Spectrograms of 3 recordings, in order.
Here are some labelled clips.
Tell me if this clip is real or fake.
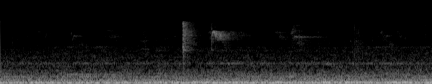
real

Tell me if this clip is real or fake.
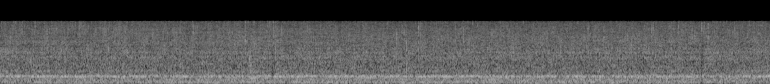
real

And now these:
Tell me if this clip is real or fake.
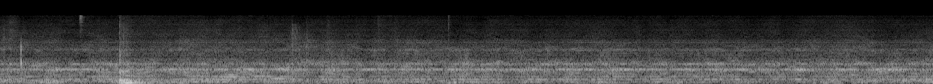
fake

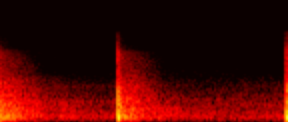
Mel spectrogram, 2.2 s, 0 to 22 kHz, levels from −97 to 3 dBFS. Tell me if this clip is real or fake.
real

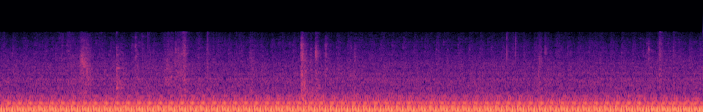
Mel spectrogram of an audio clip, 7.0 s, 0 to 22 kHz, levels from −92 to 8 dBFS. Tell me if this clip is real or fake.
real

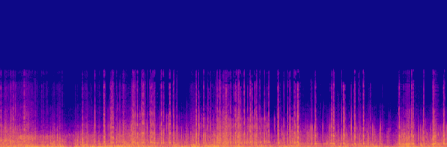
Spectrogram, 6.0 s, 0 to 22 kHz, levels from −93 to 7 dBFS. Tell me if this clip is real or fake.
real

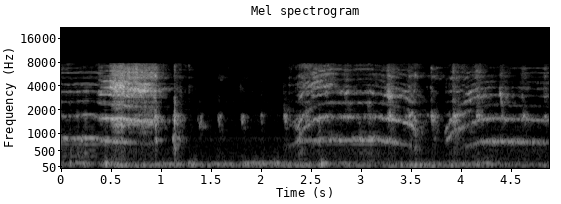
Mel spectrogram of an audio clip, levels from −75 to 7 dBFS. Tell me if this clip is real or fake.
fake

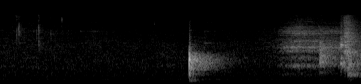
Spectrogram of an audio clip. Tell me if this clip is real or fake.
real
